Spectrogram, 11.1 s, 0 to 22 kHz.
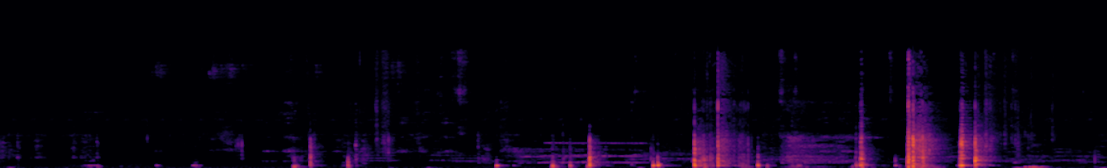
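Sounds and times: sharp knocks and clatters: 4.9s - 7.8s.

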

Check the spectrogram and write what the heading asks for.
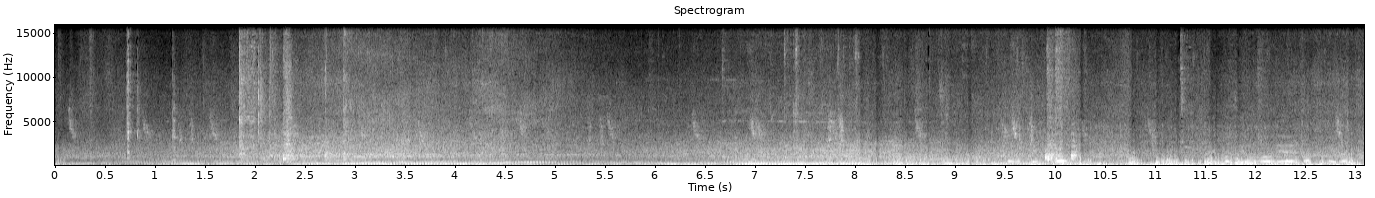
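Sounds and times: traffic engine hum: 0.0s - 13.0s.

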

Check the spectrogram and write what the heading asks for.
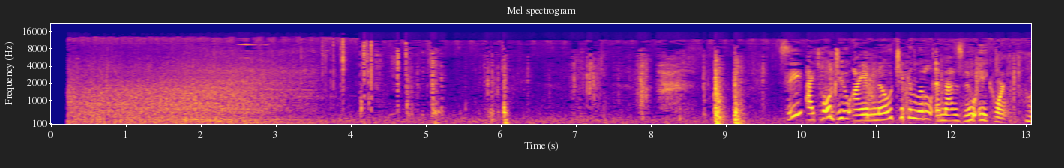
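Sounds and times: rushing wind-like whoosh: 0.2s - 3.6s.

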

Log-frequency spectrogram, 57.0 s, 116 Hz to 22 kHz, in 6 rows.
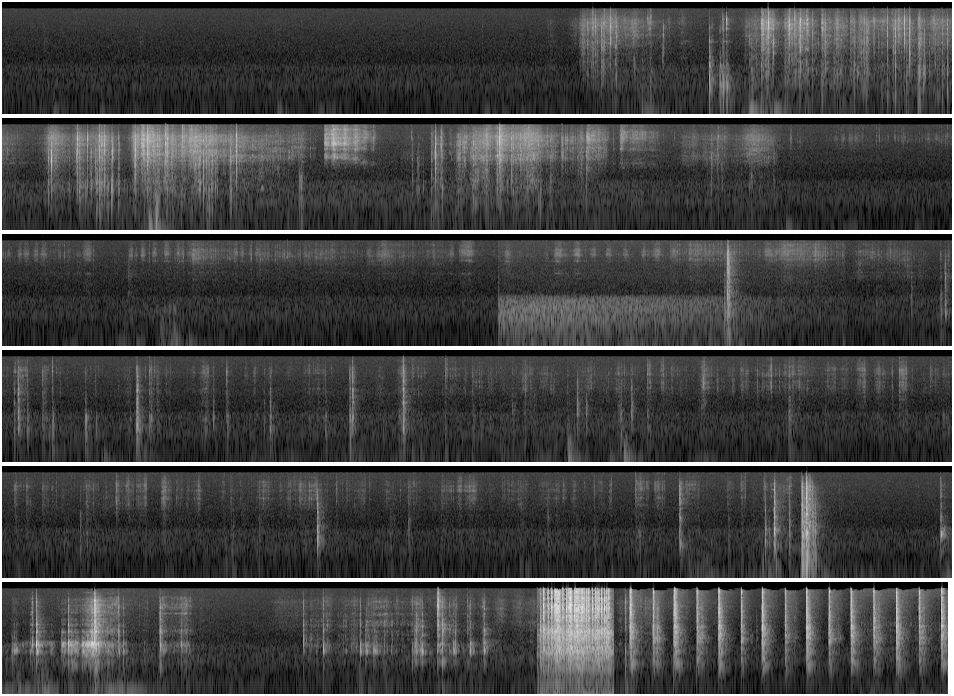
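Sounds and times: sugar powder pouring hiss: 7.7s - 13.2s.

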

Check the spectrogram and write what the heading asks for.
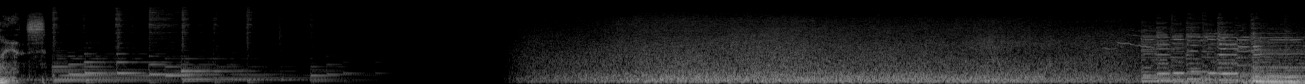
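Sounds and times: music: 0.0s - 4.1s, 11.4s - 13.0s
ocean surf washing: 5.1s - 12.6s.

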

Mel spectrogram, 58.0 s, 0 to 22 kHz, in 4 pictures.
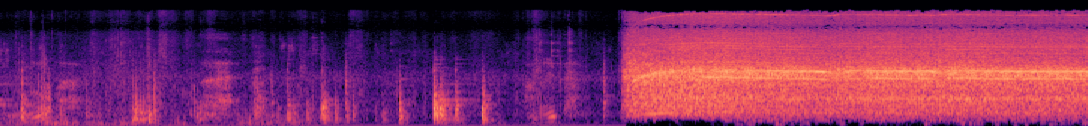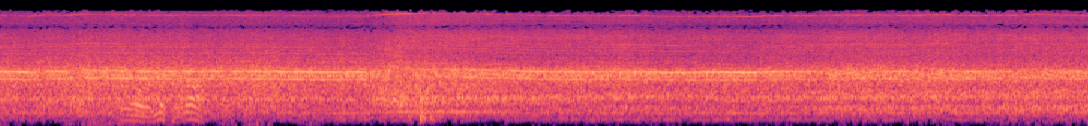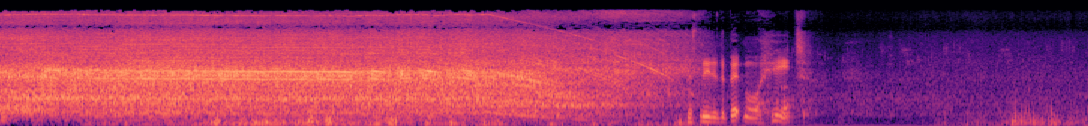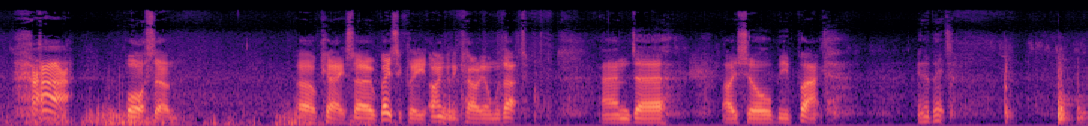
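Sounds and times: electric drill whining: 8.2s - 38.5s.

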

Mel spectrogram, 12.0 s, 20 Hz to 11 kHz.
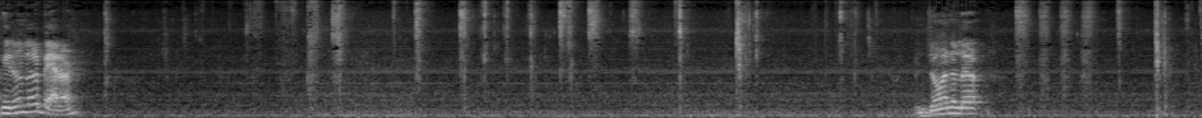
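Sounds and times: mouth smacking and sucking: 2.4s - 7.0s, 10.1s - 11.3s.

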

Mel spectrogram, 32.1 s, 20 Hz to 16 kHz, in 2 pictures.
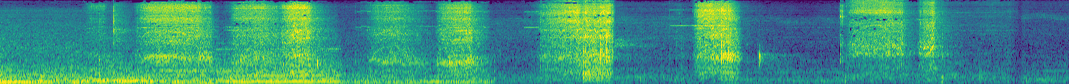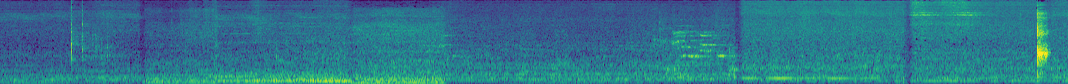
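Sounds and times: cordless drill driving screws: 2.1s - 7.4s, 8.0s - 9.2s, 10.4s - 11.2s, 12.6s - 14.2s.

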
